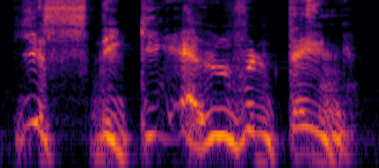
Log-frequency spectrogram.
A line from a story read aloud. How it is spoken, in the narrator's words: roared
